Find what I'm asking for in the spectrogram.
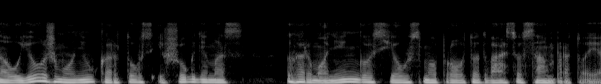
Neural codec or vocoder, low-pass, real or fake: codec, 16 kHz, 6 kbps, DAC; 7.2 kHz; fake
